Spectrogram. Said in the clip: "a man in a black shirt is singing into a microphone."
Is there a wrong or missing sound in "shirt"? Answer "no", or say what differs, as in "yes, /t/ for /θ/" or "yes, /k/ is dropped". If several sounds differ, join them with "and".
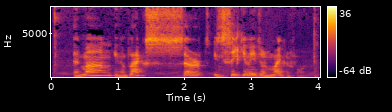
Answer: yes, /s/ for /ʃ/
